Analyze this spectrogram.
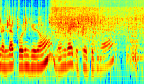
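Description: Chopped onions hit hot oil with a loud, steady sizzle.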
